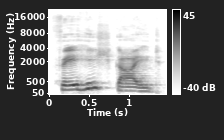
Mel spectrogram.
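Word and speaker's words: Fähigkeit: हैं, फेहिशकाइट क्या है?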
